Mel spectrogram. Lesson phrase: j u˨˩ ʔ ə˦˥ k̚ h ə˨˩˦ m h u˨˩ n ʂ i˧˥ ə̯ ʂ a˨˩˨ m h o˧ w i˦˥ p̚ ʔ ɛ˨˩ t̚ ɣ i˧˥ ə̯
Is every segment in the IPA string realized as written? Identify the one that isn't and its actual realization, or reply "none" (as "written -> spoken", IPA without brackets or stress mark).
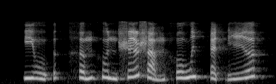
none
